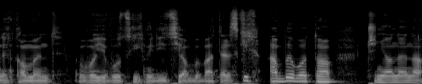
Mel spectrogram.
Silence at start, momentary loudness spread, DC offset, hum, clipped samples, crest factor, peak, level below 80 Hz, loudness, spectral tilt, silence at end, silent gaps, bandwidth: 0 s; 5 LU; 0.1%; none; under 0.1%; 18 dB; -14 dBFS; -56 dBFS; -34 LUFS; -5 dB/octave; 0 s; none; 19 kHz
